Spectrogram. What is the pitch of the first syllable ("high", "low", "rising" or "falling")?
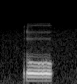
low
